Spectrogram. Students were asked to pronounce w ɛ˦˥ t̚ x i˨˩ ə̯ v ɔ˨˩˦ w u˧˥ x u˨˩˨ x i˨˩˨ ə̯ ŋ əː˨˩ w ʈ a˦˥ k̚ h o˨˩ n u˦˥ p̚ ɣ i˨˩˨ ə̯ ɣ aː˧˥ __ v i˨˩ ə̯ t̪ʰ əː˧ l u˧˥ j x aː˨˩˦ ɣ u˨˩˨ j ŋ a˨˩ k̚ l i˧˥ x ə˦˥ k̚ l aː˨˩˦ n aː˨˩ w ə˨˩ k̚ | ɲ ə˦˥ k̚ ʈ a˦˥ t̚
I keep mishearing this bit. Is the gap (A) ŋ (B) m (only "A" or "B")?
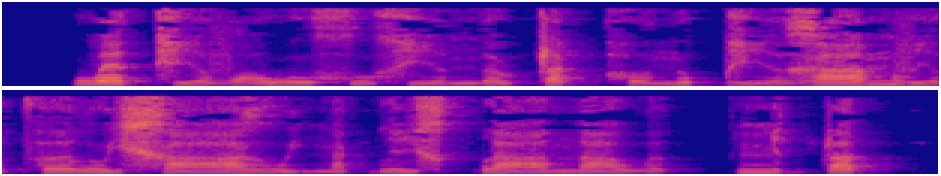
B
